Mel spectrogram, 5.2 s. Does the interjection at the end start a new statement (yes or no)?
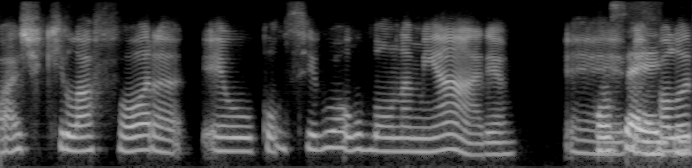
no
